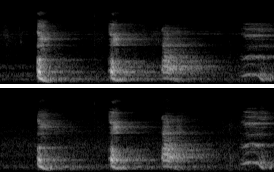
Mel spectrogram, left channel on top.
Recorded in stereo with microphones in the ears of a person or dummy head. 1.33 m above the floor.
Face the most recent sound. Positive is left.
turn(degrees=-30)  # may be behind; listen again after turning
